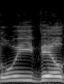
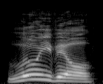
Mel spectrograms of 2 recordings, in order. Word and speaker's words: Louisville: Another thing we got going on here in Louisville, Kentucky. Louisville, goddammit. Say it right. Louisville, Kentucky.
